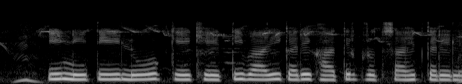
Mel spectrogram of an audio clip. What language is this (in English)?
Bhojpuri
